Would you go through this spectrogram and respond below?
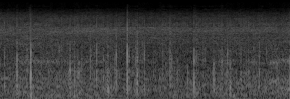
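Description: Steady rain pours down in Doda in the Chenab region, a dense patter of drops on surfaces with a few sharper splashes, continuous and fairly close with no voices.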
